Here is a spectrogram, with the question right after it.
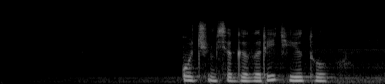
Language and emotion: Russian, neutral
